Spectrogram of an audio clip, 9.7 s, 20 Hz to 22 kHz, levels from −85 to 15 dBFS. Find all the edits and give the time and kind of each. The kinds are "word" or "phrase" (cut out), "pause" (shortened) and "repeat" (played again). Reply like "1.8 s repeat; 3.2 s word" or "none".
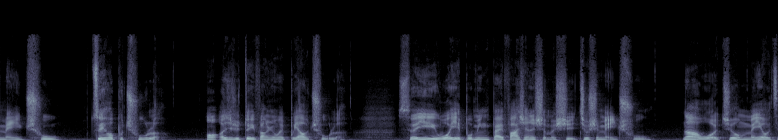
none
